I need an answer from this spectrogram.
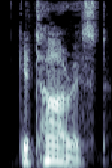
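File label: "guitarist", British English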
